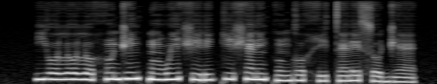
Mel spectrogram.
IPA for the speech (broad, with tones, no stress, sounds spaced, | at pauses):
j o˦ l o˦ l o˧ h ũ˦ d͡ʒ ĩ˦ k͡p ũ˧ w ĩ˦ ʃ i˧ ɾ i˦ k i˦ ʃ ɛ̃˦ ɾ ĩ˦˨ k ũ˨˦ ɡ o˧ h i˨ t ɛ̃˨˦ ɾ e˧ s o˨ d͡ʒ ɛ̃˨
